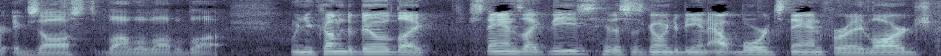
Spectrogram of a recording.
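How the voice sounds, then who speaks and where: A young man chatting casually while unboxing and setting up a welder in his garage workshop. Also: medium pitch. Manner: chatty, loose, talks while working with his hands. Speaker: welding hobbyist vlogger. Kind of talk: casual unboxing and how-to talk. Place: garage workshop with concrete floor. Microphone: phone camera held or propped nearby.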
